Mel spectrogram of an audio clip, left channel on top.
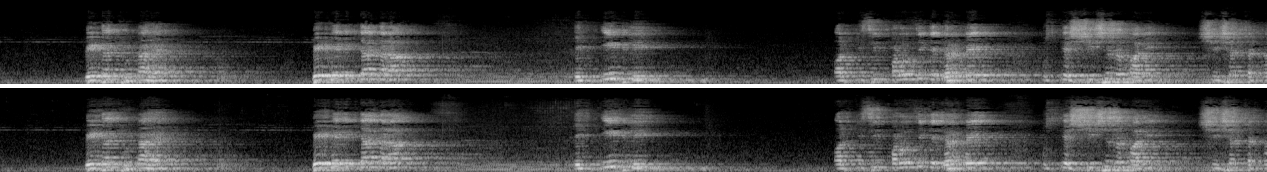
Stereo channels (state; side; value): normal; both; correlation 0.59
